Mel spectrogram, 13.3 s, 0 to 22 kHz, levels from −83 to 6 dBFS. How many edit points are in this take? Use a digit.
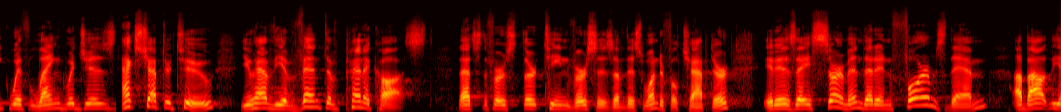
2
